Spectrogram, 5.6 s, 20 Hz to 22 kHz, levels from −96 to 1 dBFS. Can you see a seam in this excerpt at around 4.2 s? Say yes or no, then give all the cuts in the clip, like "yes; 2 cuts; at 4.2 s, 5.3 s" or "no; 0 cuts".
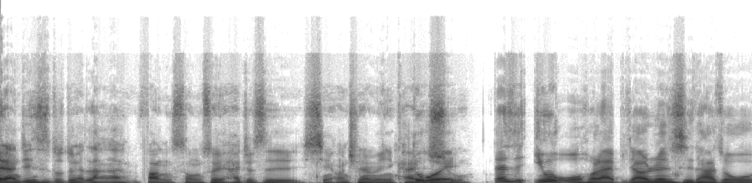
yes; 1 cut; at 4.2 s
